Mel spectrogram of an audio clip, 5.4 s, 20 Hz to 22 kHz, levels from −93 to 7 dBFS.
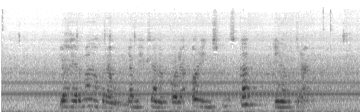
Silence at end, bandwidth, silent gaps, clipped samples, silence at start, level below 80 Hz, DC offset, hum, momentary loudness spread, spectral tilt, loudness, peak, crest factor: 0 s; 14.5 kHz; none; under 0.1%; 0.05 s; -44 dBFS; under 0.1%; none; 17 LU; -6 dB/octave; -25 LUFS; -6 dBFS; 20 dB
